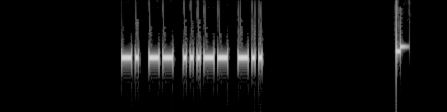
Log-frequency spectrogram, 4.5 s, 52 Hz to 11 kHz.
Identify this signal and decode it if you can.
Morse code, heard as a keyed tone, about 34 wpm, 700 Hz. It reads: NM3D
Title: USA Call Signs - 4 Characters - 4x Character Spacing - 35wpm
